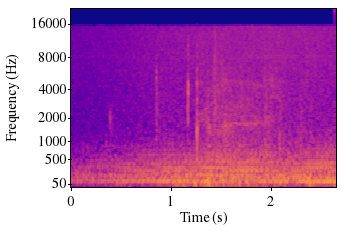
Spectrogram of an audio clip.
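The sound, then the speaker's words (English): A low, steady roar from an airplane flying at an air show rumbles through the whole stretch, swelling slightly louder toward the end. No one speaks over the drone. “I can talk louder than a plane sometimes.”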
